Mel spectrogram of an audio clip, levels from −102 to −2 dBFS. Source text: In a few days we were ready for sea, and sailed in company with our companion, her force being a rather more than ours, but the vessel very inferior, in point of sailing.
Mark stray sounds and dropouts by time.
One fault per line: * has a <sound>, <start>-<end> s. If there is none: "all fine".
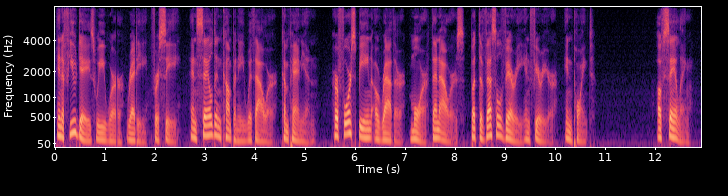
* has a dropout, 1.2-1.3 s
